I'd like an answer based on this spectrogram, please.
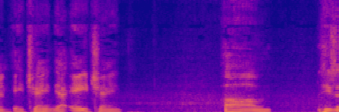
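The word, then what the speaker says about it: Achane: A chain.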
